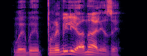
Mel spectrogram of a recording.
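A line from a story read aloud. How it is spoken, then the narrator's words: Muffled, mouth full of potatoes. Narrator (Russian): сказал Савульский глухо, будто набрал полон рот картошки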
